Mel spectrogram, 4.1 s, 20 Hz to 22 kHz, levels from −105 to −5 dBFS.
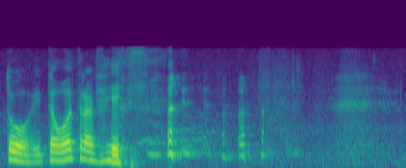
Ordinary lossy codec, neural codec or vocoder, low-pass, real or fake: none; none; none; real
